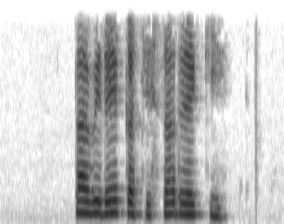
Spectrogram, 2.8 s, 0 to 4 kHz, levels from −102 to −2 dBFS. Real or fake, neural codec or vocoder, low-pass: real; none; 3.6 kHz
